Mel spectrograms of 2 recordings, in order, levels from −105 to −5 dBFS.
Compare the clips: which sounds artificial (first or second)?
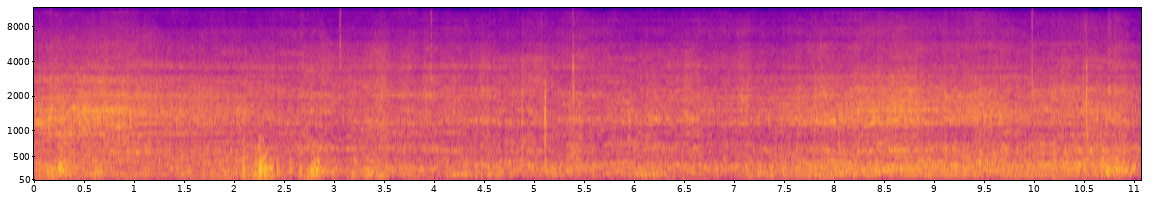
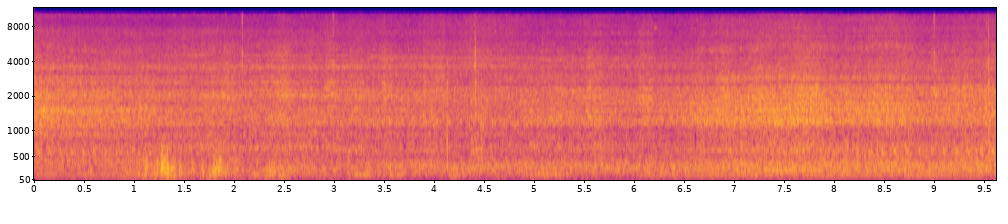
first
